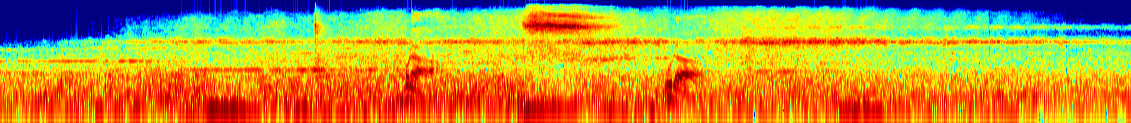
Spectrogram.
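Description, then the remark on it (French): A dense, sustained ambient drone hums steadily throughout, layered low and high tones holding without pause, while a voice briefly exclaims a couple of times over it. “Voilà, ce genre de choses, par exemple très bonne illustration. Un drone.”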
